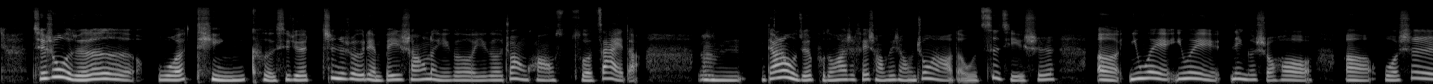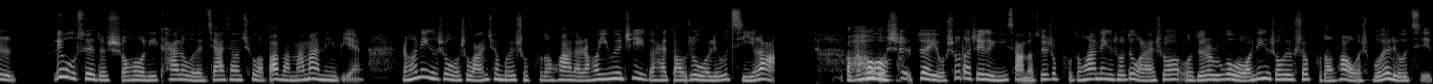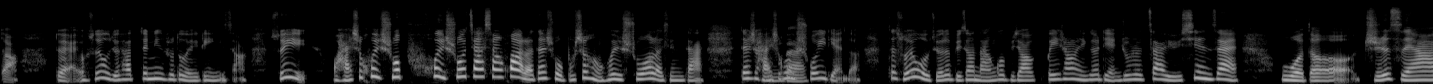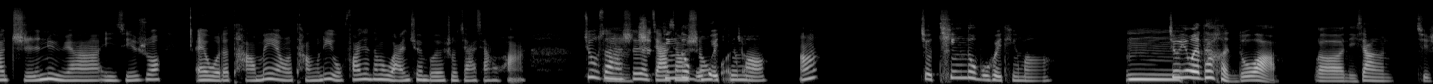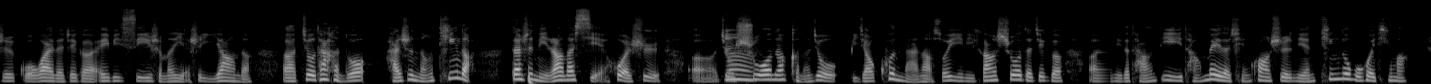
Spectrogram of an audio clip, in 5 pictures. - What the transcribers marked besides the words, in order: other background noise; lip smack
- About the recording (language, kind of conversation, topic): Chinese, podcast, 你会怎样教下一代家乡话？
